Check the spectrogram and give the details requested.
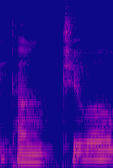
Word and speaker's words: punctual: he's very punctual punctual this chew all gets so fast punctual that it almost might become just a ch and a dark um syllabic l punch probably easier to say it correctly punctual with all of the different sounds because there's a lot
